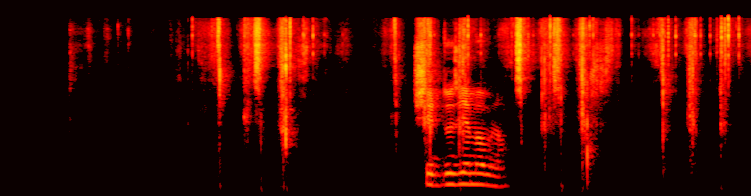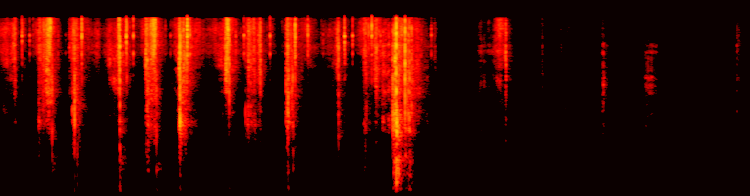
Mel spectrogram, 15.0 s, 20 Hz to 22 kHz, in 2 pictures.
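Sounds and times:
cards being shuffled: 1.8 - 12.7.

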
